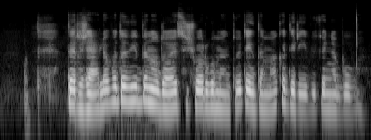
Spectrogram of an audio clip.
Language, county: Lithuanian, Vilnius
